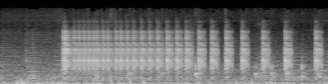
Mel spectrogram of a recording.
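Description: Spinning-wheel sound effect: a fast run of short, pitched ticks starting about a second in and slowing down toward the end as the wheel loses speed.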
